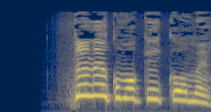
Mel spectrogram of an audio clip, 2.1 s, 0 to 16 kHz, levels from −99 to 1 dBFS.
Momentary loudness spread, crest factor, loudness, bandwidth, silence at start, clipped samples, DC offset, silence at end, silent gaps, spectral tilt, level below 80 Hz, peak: 4 LU; 16 dB; -15 LUFS; 11.5 kHz; 0.7 s; under 0.1%; under 0.1%; 0 s; none; -3.5 dB/octave; -72 dBFS; 0 dBFS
